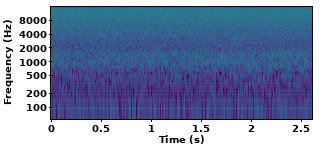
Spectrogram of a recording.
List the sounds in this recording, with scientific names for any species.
forest ambience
